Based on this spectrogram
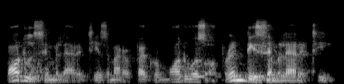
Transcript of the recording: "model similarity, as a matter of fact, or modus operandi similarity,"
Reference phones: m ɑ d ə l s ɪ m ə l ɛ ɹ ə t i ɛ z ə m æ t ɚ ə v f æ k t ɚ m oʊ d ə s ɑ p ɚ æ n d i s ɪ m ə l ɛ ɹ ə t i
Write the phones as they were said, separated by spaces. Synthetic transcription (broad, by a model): m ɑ d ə l s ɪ m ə l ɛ ɹ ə t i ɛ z ə m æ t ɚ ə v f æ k ɚ m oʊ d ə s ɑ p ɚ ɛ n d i s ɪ m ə l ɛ ɹ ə t i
